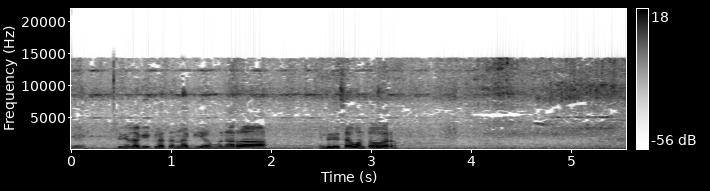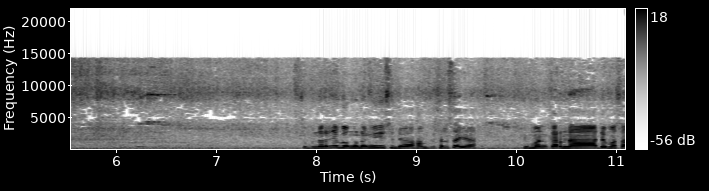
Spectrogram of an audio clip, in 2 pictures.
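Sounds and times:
city road traffic: 0:00.0 - 0:11.0.

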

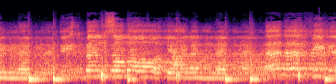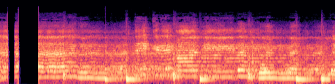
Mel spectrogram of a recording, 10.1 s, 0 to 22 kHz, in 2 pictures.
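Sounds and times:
man singing a chant: 0:00.0 - 0:10.0.

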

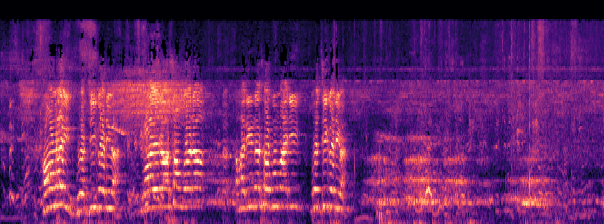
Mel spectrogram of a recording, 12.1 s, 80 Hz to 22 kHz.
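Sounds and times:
person roaring into a microphone: 0:07.2 - 0:09.8.

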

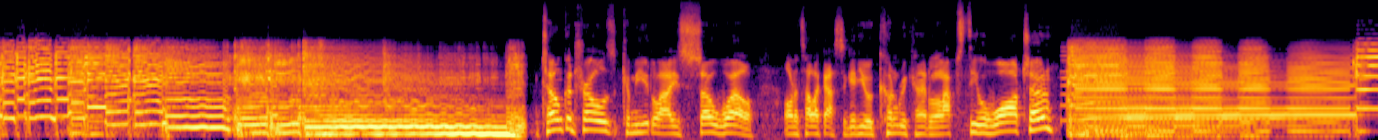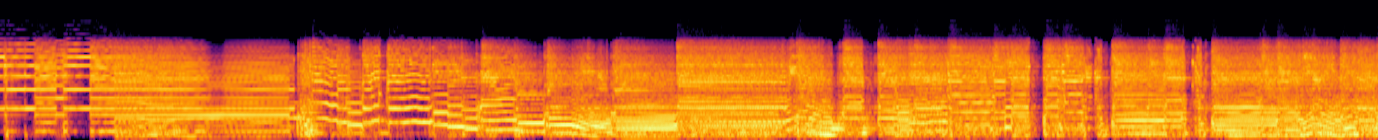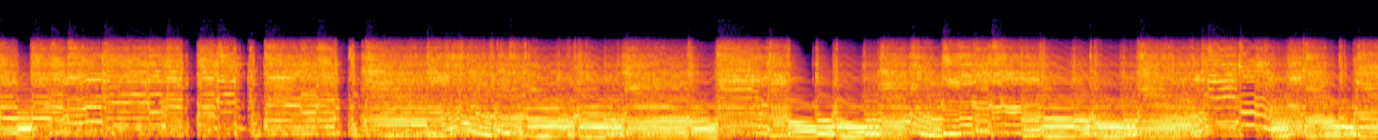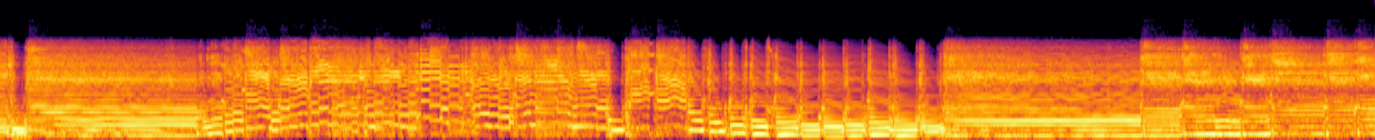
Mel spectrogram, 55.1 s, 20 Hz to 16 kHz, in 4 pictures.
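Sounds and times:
electric guitar with bent notes: 0:00.0 - 0:05.4, 0:10.6 - 0:55.0.

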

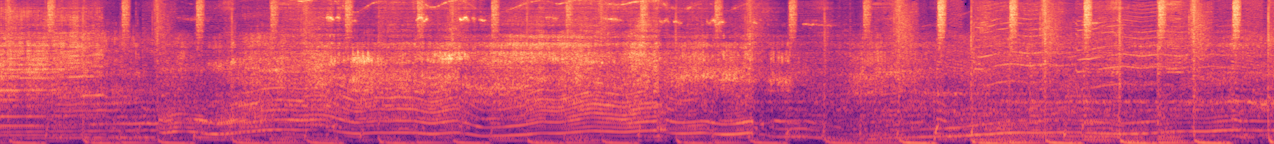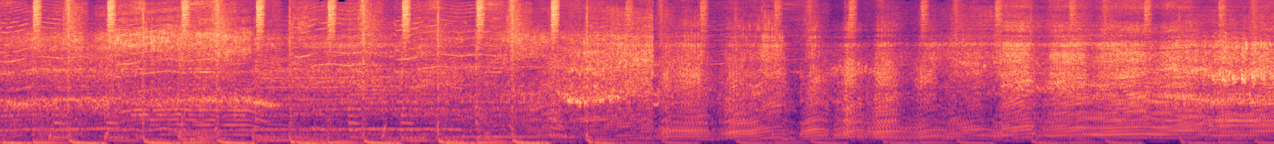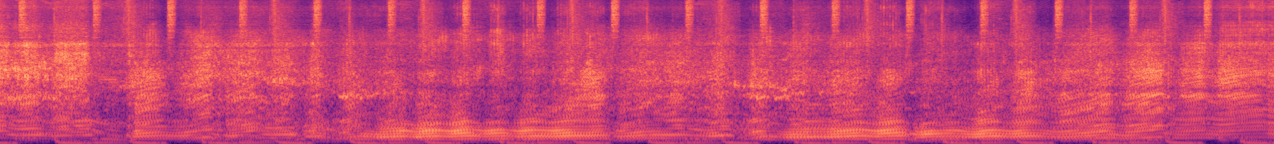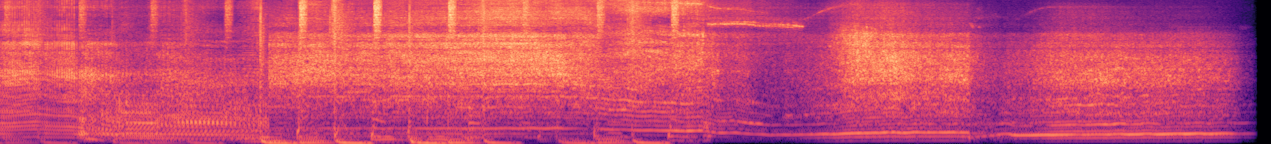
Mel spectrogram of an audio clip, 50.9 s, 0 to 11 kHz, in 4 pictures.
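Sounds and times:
tyre squeal: 0:00.0 - 0:31.7, 0:40.9 - 0:48.0
music: 0:00.0 - 0:45.9
car engines revving: 0:00.0 - 0:50.8.

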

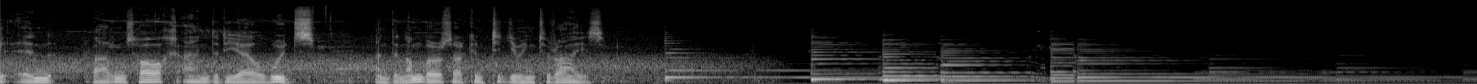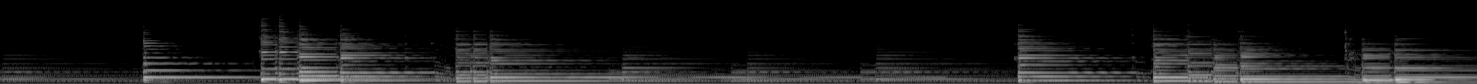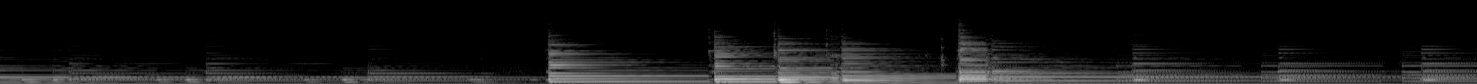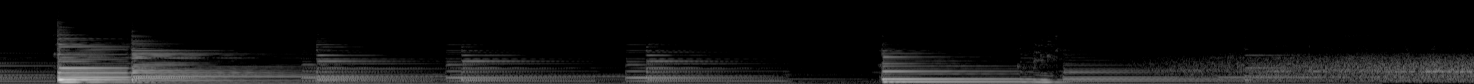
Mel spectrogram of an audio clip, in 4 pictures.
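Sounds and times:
slow plucked acoustic guitar: 0:06.7 - 0:57.6.

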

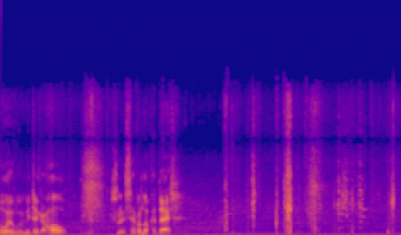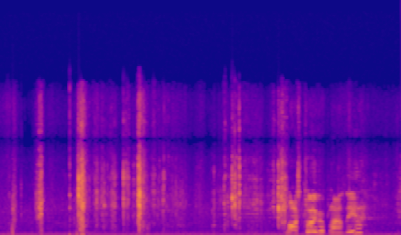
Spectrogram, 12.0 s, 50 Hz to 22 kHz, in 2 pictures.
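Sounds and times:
spade cutting into turf and soil: 0:03.8 - 0:10.6.

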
